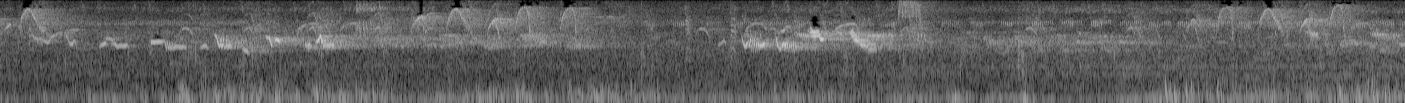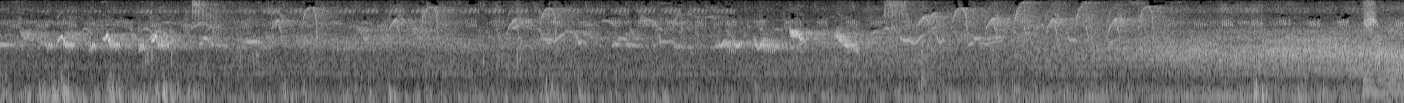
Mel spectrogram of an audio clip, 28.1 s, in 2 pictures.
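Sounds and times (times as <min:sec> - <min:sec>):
birds chirping and calling: 0:00.0 - 0:28.0
low rumble: 0:23.6 - 0:28.0.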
